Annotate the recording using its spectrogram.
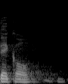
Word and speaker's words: Bickle: Mike Bickle. – Bickle? – B-I-C-K-L-E.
